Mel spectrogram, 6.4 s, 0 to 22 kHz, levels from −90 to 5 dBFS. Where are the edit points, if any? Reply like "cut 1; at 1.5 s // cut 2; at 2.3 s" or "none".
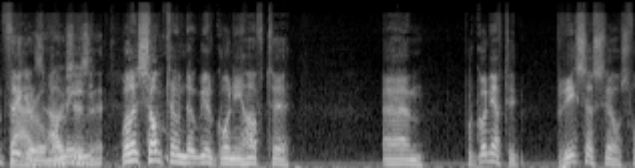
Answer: cut 1; at 1.1 s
